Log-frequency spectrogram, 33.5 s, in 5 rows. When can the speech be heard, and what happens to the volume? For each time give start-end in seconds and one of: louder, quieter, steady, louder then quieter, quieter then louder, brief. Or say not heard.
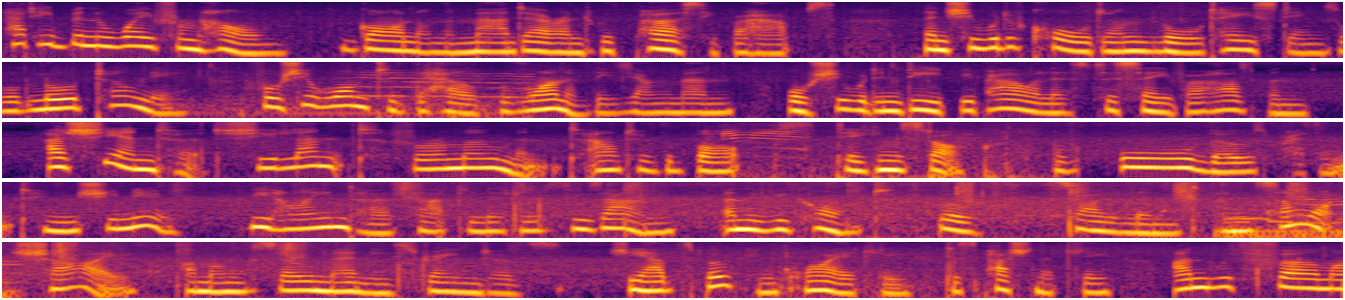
0.0-33.4 steady.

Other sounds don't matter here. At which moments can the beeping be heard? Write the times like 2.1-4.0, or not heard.
not heard.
